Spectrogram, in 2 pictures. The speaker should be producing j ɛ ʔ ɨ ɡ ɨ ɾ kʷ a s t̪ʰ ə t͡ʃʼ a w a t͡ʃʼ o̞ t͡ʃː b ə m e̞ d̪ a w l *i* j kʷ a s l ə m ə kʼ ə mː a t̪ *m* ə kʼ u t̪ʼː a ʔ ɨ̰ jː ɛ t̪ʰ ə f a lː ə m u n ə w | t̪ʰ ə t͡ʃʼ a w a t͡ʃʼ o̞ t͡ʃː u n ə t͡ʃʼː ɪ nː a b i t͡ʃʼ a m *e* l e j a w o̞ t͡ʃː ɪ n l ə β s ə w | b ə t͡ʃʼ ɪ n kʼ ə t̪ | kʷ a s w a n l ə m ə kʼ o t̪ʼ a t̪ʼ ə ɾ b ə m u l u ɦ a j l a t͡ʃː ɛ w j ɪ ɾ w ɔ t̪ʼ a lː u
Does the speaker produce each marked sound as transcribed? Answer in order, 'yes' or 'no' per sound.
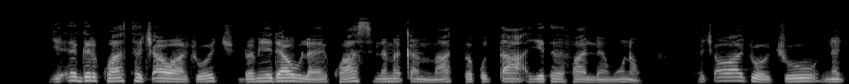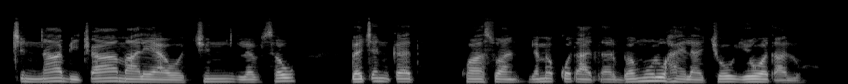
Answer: no, no, no

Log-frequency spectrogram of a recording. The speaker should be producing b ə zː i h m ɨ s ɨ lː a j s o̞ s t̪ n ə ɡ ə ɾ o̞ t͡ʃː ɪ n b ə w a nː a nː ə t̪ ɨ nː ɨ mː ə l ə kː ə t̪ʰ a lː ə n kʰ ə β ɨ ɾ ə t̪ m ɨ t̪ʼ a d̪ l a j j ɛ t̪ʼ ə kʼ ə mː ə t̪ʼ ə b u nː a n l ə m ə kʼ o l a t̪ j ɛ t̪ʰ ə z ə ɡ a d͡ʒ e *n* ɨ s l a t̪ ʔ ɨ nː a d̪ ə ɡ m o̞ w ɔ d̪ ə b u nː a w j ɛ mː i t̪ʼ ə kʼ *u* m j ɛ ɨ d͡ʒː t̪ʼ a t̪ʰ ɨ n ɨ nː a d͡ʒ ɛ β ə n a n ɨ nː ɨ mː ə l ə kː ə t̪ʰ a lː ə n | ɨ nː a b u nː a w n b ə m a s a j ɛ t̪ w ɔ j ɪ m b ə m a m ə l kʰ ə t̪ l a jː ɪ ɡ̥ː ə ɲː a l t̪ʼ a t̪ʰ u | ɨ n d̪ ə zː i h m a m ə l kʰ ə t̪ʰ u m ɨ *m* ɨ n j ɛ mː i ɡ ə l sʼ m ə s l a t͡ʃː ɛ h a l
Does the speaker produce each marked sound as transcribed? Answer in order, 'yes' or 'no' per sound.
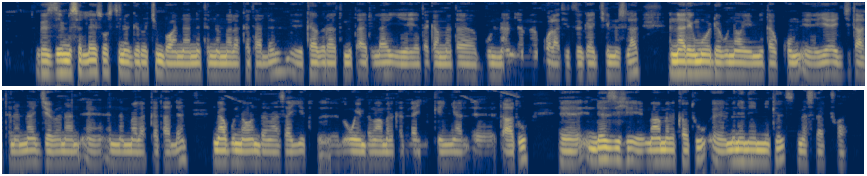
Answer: no, yes, no

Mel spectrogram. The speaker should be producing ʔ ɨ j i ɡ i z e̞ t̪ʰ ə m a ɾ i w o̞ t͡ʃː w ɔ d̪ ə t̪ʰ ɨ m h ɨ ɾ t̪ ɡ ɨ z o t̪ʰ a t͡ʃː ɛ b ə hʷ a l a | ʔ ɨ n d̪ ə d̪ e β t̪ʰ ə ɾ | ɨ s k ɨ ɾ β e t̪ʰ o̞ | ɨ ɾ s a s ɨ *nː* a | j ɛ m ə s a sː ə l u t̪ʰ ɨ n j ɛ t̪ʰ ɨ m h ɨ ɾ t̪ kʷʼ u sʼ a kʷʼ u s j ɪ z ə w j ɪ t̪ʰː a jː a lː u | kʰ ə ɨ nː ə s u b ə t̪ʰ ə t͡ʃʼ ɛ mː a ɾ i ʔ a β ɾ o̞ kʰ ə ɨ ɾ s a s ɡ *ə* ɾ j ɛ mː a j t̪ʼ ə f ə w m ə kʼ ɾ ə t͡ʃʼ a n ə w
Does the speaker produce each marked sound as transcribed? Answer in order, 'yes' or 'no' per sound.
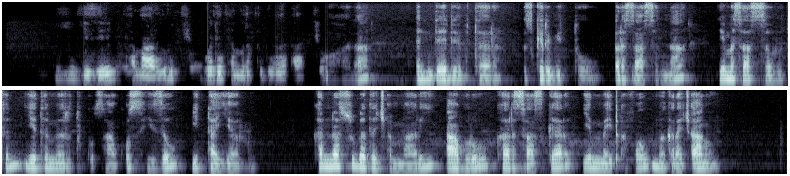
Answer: yes, no

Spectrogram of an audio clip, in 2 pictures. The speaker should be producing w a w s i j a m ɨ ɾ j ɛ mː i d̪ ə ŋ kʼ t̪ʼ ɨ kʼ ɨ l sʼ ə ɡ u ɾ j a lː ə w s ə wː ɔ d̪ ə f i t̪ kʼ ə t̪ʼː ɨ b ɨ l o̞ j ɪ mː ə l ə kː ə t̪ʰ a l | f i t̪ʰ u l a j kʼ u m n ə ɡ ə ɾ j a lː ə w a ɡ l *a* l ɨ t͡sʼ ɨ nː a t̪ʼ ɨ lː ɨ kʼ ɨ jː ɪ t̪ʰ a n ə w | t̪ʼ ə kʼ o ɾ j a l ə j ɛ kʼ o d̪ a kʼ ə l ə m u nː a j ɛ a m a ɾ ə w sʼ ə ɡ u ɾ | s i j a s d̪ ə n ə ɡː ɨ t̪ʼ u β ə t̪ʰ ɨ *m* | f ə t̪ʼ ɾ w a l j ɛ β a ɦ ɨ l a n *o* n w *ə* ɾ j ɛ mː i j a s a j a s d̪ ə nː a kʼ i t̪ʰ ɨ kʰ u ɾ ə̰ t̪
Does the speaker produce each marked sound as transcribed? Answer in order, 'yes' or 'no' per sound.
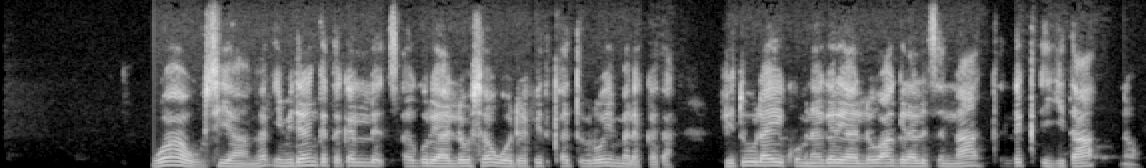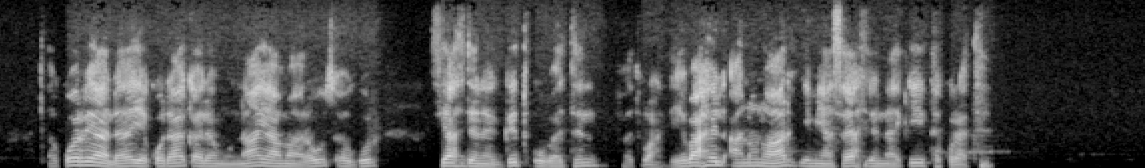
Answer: yes, no, yes, no

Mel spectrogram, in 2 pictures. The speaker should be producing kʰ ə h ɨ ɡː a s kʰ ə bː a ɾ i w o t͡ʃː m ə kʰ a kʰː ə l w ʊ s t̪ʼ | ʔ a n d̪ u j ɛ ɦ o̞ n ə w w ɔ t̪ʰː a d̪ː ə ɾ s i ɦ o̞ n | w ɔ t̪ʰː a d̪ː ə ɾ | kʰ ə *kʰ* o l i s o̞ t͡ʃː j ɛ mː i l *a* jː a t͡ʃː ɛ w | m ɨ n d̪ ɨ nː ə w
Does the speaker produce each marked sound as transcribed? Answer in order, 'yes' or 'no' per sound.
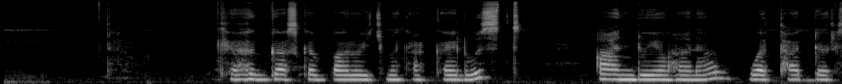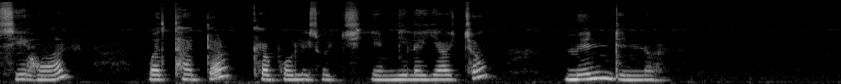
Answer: no, no

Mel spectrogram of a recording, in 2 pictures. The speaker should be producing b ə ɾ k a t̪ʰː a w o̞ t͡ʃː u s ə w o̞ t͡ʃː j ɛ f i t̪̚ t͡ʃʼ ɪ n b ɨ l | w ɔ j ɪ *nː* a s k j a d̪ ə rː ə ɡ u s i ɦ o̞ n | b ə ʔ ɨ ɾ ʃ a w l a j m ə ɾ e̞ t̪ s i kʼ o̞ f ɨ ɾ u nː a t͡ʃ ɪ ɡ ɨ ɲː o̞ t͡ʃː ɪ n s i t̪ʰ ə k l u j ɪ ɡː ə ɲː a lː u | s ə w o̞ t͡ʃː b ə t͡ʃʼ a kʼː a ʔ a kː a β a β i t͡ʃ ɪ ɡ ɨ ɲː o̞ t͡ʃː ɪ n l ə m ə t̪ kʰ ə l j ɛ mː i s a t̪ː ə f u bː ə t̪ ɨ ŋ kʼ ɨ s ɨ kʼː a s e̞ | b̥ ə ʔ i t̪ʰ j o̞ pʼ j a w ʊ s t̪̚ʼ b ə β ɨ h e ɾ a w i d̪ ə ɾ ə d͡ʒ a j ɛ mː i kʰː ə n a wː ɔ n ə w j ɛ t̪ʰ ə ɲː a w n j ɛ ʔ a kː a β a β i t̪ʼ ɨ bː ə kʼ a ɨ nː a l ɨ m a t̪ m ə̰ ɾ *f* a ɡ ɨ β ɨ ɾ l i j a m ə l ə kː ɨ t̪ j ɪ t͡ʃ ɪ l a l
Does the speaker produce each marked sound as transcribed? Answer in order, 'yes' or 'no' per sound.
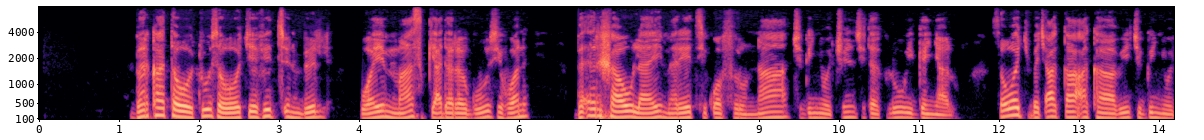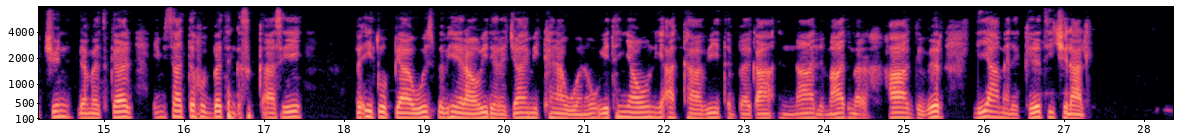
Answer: no, no

